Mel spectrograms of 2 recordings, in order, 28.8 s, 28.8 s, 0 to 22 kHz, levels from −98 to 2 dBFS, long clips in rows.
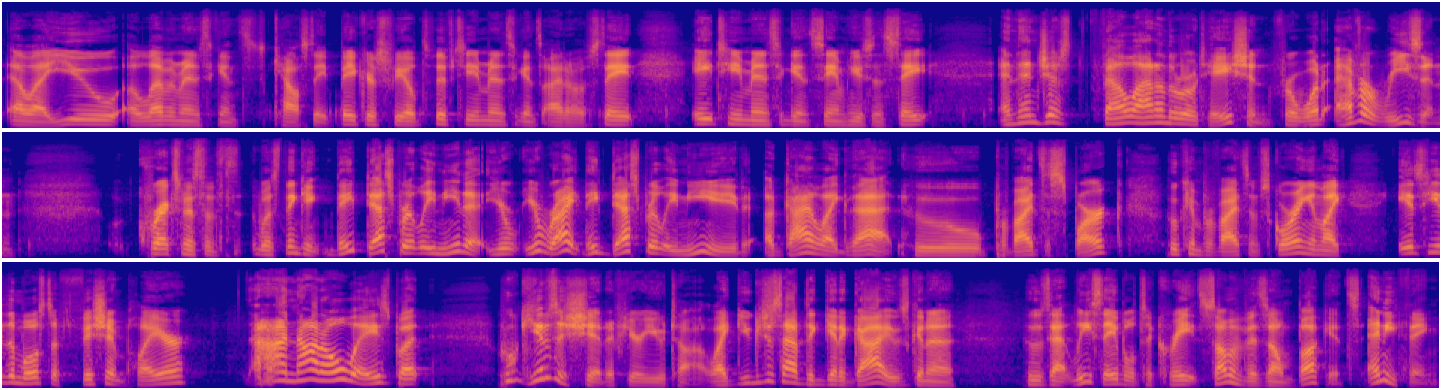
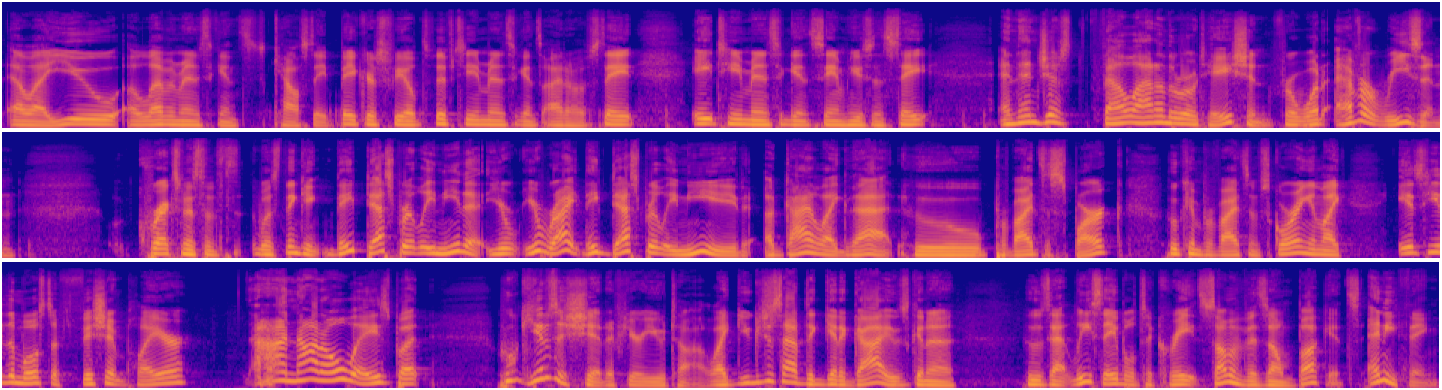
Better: second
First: thin; very; fading below 600 Hz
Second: none

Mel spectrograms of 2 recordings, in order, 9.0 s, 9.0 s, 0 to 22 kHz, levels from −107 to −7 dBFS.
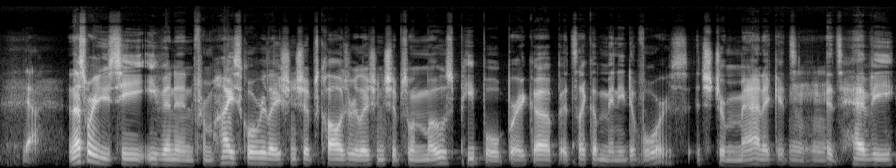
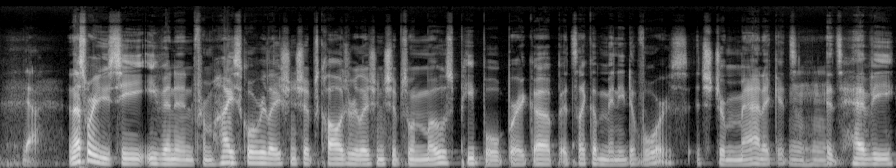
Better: second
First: thin; very; fading below 350 Hz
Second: none

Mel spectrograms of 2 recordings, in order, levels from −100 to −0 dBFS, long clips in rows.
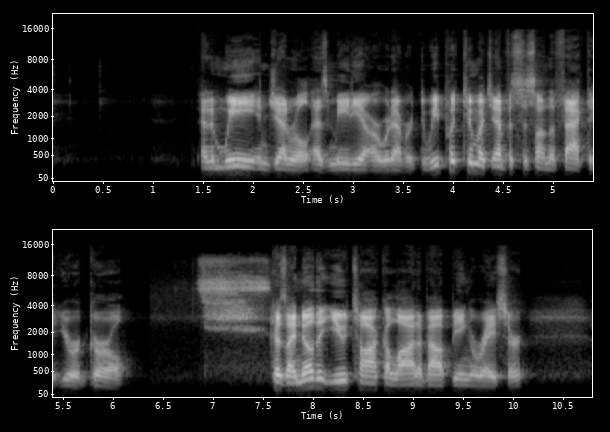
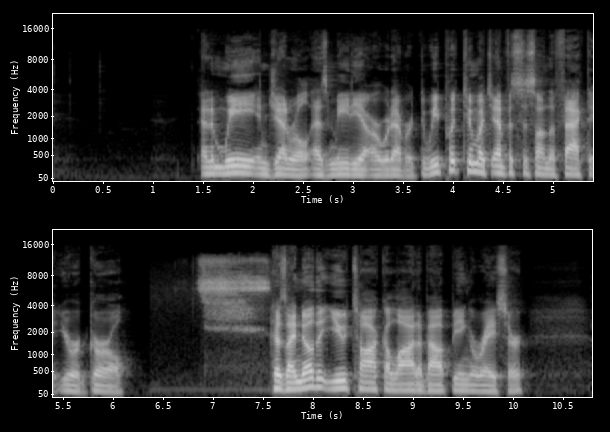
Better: second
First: thin; somewhat; fading below 300 Hz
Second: none

